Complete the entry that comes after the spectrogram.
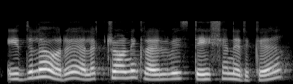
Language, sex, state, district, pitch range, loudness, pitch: Tamil, female, Tamil Nadu, Nilgiris, 235-300 Hz, -14 LUFS, 260 Hz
